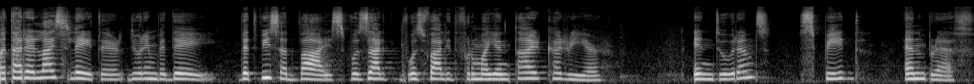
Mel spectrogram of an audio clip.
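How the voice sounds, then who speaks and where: A woman with an Italian accent speaks fairly slowly in a high voice, her intonation fairly even, with noticeable background noise. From Italy. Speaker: photographer. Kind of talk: presentation. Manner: soft-spoken.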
